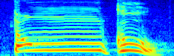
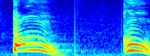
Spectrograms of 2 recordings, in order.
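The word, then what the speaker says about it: 冬菇: Donggu. Everybody at home should learn how to say it. Donggu means Chinese black mushroom.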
